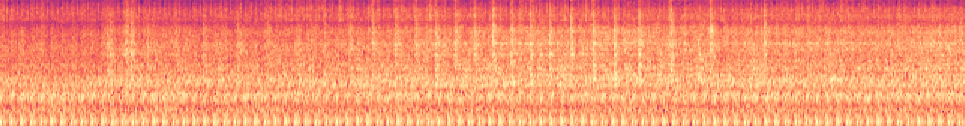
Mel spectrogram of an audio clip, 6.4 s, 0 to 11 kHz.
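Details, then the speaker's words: Toro LX460 (MTD) Kohler lawn tractor with CVT variable-speed transmission, running with the rear jacked up: steady regular slap about three times a second over the engine; the owner thinks the drive belt on the right side was loose. "uh there was a noise where it was kicking right i was wondering what that noise was but watching the video it looks like the belt was loose"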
